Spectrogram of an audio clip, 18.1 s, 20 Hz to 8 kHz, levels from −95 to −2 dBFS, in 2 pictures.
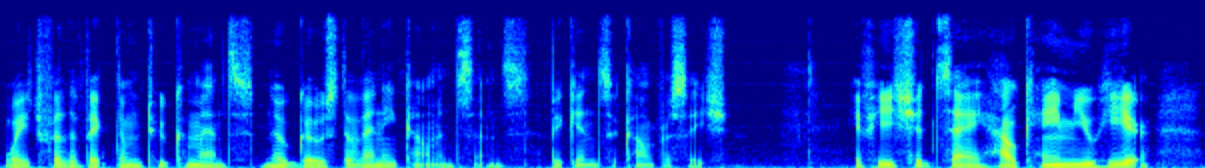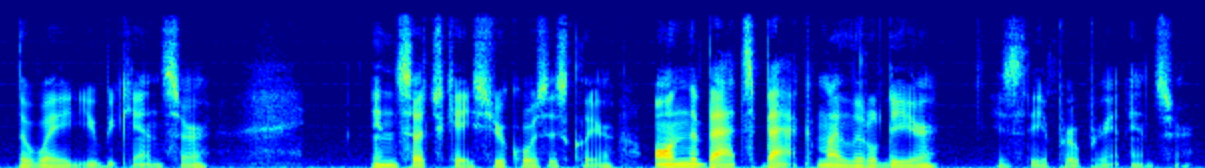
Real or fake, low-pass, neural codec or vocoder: real; 7.2 kHz; none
